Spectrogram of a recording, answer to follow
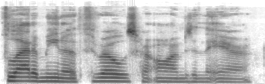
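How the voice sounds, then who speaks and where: A woman's voice: deep voice, fairly even intonation, unhurried, a little hiss or hum. A woman reading stage directions as narrator in a live scripted table read.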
